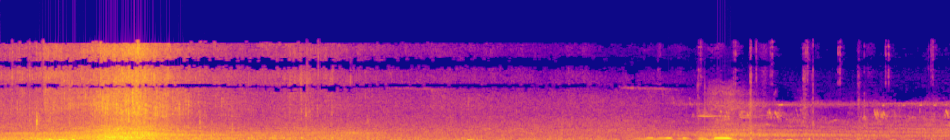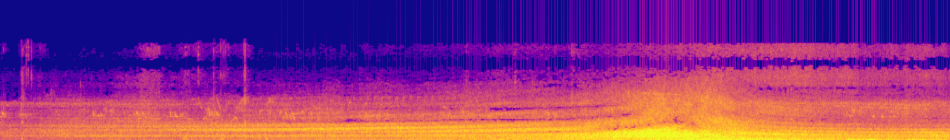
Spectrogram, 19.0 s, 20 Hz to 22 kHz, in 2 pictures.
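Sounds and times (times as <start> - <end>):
vehicle passing: 0.0 - 4.2, 9.6 - 19.0.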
